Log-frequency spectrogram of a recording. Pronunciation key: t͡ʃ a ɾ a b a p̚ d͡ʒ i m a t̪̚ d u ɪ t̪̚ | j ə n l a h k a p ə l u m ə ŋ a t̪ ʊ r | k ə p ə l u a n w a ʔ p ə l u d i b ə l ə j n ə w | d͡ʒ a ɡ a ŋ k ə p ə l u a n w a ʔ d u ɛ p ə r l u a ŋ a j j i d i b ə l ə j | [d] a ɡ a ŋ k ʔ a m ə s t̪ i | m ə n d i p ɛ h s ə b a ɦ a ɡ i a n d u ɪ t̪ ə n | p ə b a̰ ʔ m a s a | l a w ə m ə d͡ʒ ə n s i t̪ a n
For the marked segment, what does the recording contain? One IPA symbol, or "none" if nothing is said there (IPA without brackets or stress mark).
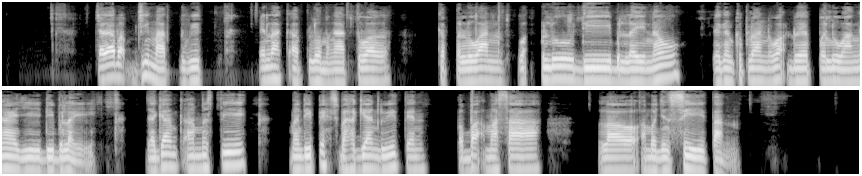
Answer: d͡ʒ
